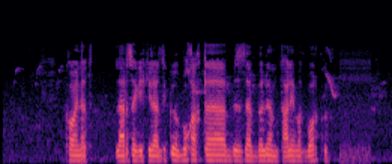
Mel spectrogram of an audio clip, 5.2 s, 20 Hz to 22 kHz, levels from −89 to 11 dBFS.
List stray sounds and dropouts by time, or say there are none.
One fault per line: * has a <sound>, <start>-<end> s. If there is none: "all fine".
all fine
